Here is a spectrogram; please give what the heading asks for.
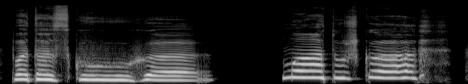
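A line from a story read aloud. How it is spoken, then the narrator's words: Tearful sobbing. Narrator (Russian): всхлипнула, вытирая слезы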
